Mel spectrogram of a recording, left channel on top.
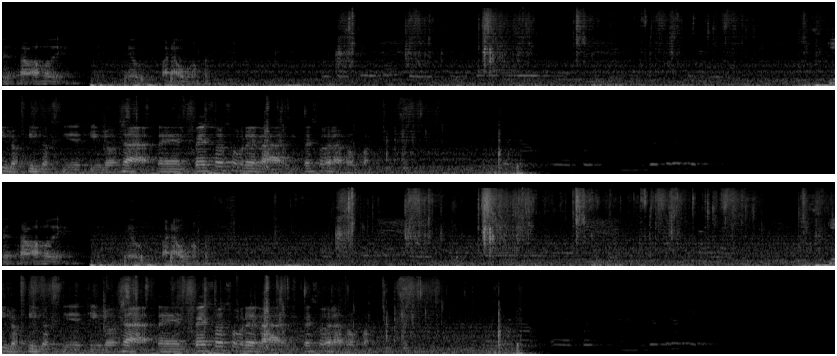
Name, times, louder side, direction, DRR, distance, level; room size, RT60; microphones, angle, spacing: voice 1, 0.0-2.1 8.0-12.1, right 1 dB, 15° right, 0.8 m, -42 dB
sound 1, 0.9-13.5, right 5 dB, 50° right, 0.7 m, -43 dB
voice 2, 3.2-6.6 6.8-7.5 13.0-15.3, left 1 dB, 75° right, 2.7 m, -60 dB
28.5 x 16.0 x 2.7 m
head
